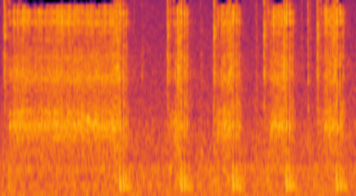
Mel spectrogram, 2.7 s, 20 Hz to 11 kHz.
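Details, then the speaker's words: Fukner FU-400 antenna rotator after rebuild, microphone close to the off-axis motor: whirring run, then short bursts each ending in a click as the motor drops back onto its brake; normal operation. "actually hear the motor jumping up and down let's just dropping back onto the brake hear it going and then jump back onto the brake again that's how these op-axis motors work"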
